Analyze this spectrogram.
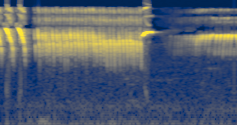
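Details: Powerful canary song: two sharp descending whistles, then a fast dense trill, a bright upward slide, a short pause, and a new rolling trill building in volume.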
